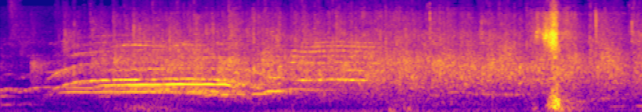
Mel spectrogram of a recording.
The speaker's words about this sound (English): You're the only one who got unsolicited applause tonight. That's unbelievable.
